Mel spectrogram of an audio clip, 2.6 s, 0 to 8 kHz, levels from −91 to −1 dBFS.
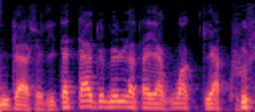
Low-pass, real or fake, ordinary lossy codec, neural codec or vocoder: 7.2 kHz; real; none; none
